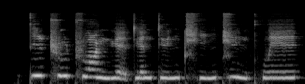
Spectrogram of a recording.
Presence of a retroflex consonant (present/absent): present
